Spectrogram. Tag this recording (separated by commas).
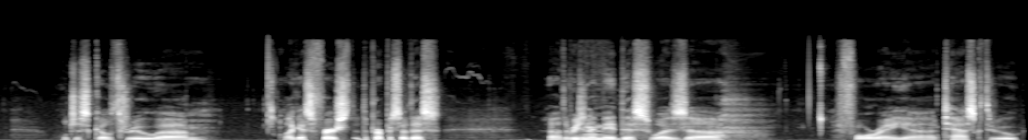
Speech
